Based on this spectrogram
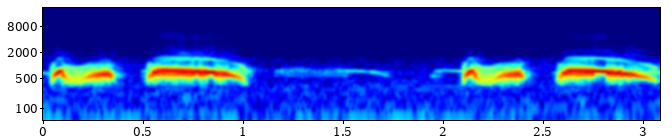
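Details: Two phrases from a spotted dove doing 'gù gáy' lure cooing. A short undulating note leads into a sustained, gently falling coo. A faint quiet hum sits between the phrases.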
